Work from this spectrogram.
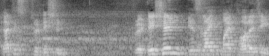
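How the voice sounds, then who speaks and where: A man's high, raised and projected voice at a fairly slow pace, with audible room echo and noticeable background noise. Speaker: army officer. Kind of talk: speech. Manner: loud.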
